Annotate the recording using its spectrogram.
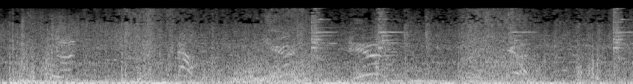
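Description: Animated fight sound effects: a continuous deep rumble of magical blasts, with sharp metallic sword clashes that ring, about three seconds in, again just after, and once more past five seconds.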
